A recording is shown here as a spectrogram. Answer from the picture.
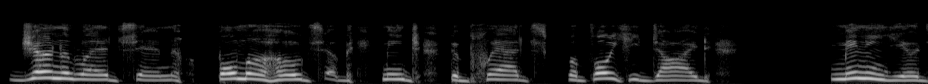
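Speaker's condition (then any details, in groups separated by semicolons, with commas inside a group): Cerebral palsy; developmental disability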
